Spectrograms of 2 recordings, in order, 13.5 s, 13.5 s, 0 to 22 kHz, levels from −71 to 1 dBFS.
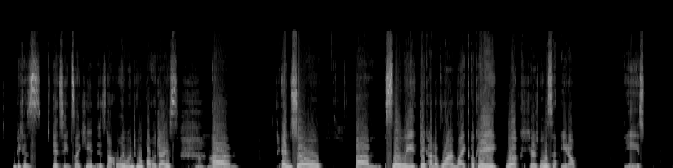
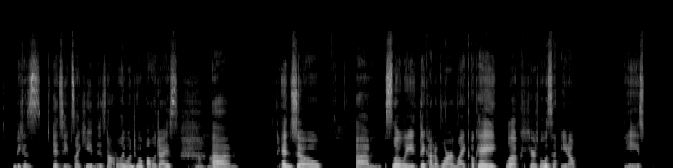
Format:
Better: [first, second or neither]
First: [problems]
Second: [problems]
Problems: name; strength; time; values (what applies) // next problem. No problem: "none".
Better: second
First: distortion; heavy; 10% of the sound clipped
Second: none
